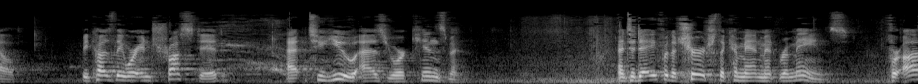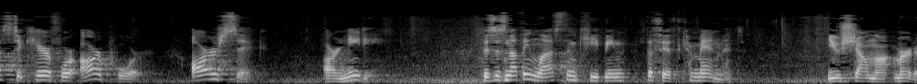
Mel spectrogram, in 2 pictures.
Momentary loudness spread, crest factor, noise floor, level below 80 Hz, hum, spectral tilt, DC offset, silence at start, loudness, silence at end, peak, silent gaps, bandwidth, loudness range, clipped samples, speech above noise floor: 19 LU; 22 dB; -45 dBFS; -58 dBFS; none; -3.5 dB/octave; under 0.1%; 0 s; -20 LUFS; 0 s; 0 dBFS; none; 12.5 kHz; 3 LU; under 0.1%; 24 dB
